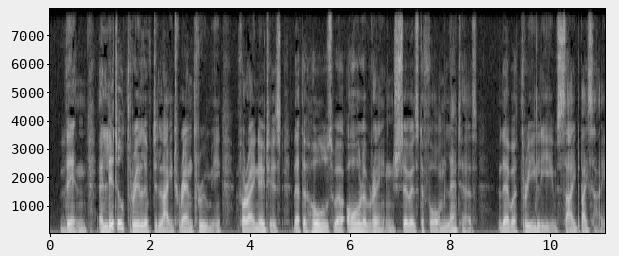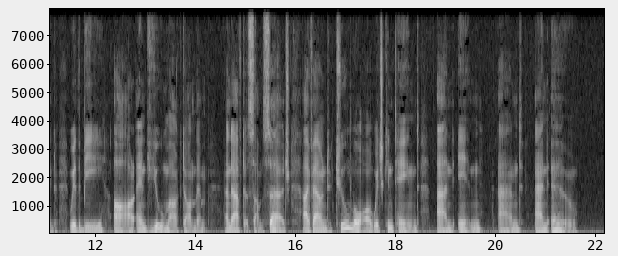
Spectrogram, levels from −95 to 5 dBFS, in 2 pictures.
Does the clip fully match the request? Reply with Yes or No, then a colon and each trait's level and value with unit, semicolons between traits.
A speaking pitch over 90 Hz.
No: very low, 85 Hz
